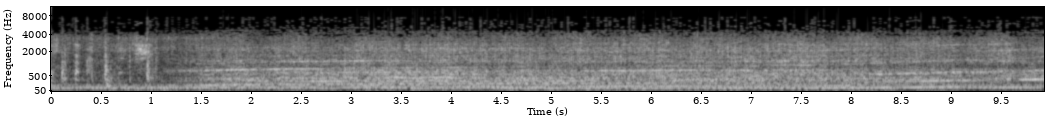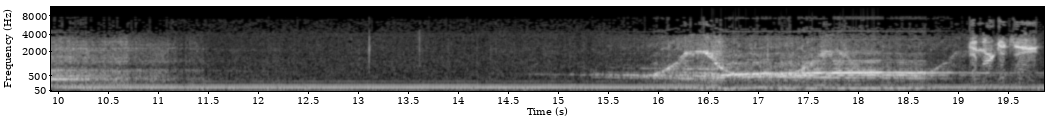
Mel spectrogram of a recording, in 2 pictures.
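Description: A milk truck's heavy engine rumbles steadily, then revs up with rising pitch as the truck pulls away, its loud, low drone filling the whole stretch.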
